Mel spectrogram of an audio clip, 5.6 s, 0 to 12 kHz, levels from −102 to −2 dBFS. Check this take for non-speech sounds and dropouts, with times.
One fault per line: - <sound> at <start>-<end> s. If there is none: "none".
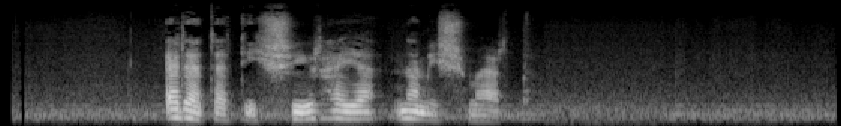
none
